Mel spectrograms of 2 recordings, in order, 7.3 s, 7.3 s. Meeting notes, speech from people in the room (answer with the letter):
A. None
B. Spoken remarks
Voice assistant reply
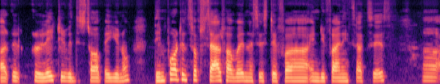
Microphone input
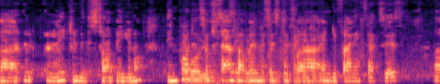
B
